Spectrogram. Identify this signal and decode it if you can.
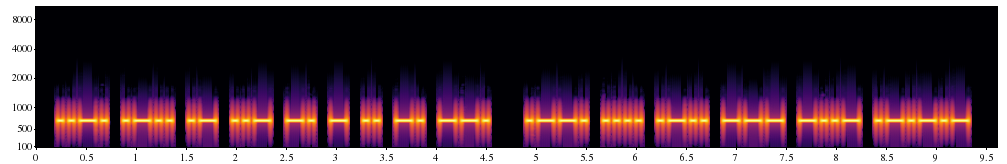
Morse code, heard as a keyed tone, about 22 wpm, 700 Hz. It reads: FLAUNTING PHLOX.
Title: Pangram Challenge v2 - 22wpm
